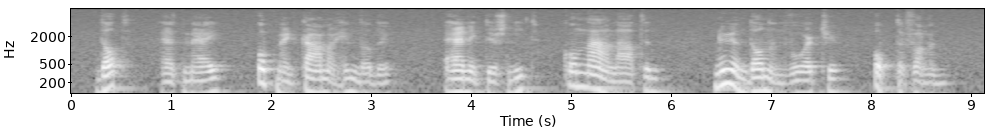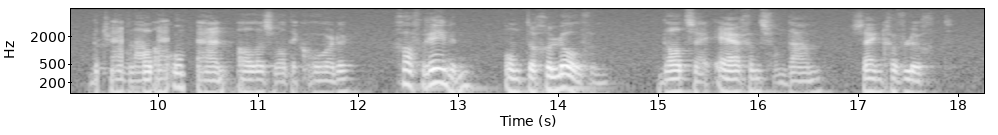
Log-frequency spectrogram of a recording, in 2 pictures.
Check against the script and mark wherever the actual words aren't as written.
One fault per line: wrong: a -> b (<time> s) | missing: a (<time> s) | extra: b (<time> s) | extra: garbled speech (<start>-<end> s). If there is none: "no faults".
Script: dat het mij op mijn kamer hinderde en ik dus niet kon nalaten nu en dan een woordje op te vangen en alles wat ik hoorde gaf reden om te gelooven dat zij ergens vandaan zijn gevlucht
extra: garbled speech (9.3-10.3 s)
